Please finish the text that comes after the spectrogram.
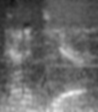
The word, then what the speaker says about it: Panettiere: I can never pronounce this name right. Hayden Panettiere.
